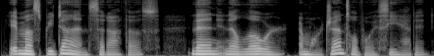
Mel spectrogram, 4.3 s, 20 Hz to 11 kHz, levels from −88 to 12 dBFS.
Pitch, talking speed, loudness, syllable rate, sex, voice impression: 150 Hz, 220 wpm, -21 LUFS, 5.5 syllables/s, female, feminine, middle-aged, tensed, slightly hard, clear, intellectual, calm, reassuring, elegant, lively, slightly strict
